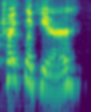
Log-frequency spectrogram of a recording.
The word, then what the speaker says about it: triclopyr: And I apologize, I don't know if I'm going to pronounce this word correctly, but why is the use? Is it triclopyr? Oh, triclopyr.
